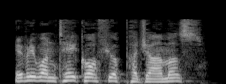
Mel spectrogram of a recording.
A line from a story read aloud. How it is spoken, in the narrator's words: Professor Vandervea called out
